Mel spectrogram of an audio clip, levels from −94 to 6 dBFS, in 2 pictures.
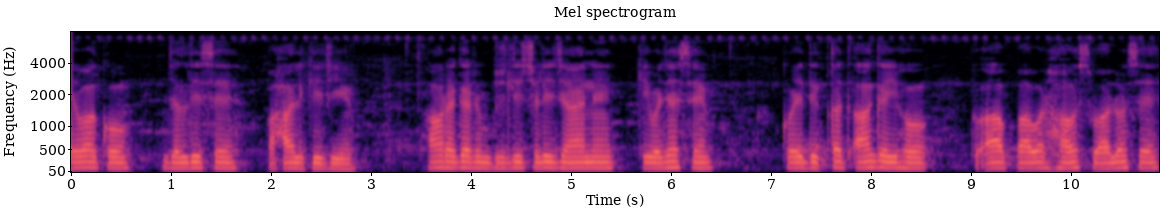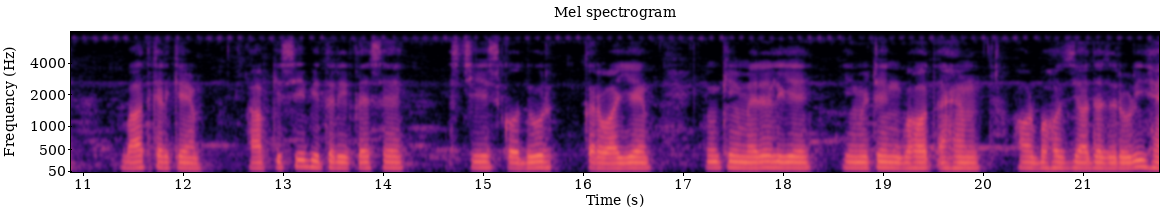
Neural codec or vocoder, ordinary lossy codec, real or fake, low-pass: none; none; real; 7.2 kHz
